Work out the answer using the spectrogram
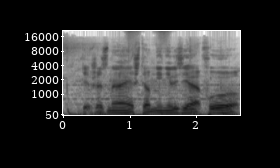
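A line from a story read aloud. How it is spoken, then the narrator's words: Deep booming voice. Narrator (Russian): пробасил Айра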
